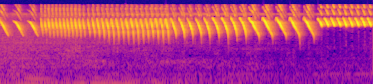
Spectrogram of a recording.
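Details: Canary sings a training song: a few sweeping chirps open into a fast, dense trill, which slows into louder falling strokes before ending in a very high, thin rapid trill.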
